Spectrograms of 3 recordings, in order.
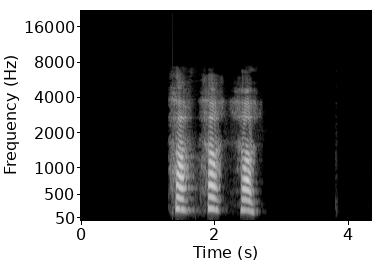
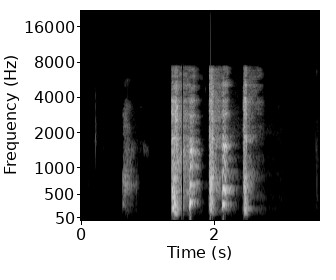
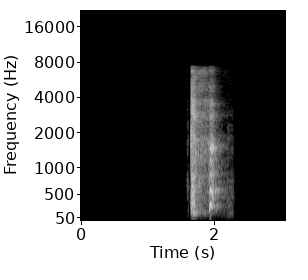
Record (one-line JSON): {"exhalation_length": "4.4 s", "exhalation_amplitude": 26967, "exhalation_signal_mean_std_ratio": 0.24, "three_cough_length": "3.6 s", "three_cough_amplitude": 32767, "three_cough_signal_mean_std_ratio": 0.3, "cough_length": "3.1 s", "cough_amplitude": 27563, "cough_signal_mean_std_ratio": 0.22, "survey_phase": "beta (2021-08-13 to 2022-03-07)", "age": "65+", "gender": "Female", "wearing_mask": "No", "symptom_cough_any": true, "symptom_runny_or_blocked_nose": true, "symptom_fatigue": true, "symptom_headache": true, "symptom_change_to_sense_of_smell_or_taste": true, "symptom_onset": "2 days", "smoker_status": "Never smoked", "respiratory_condition_asthma": false, "respiratory_condition_other": false, "recruitment_source": "Test and Trace", "submission_delay": "1 day", "covid_test_result": "Positive", "covid_test_method": "RT-qPCR", "covid_ct_value": 23.9, "covid_ct_gene": "ORF1ab gene", "covid_ct_mean": 24.7, "covid_viral_load": "8100 copies/ml", "covid_viral_load_category": "Minimal viral load (< 10K copies/ml)"}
